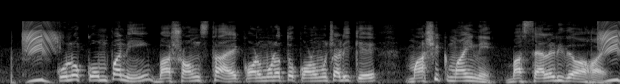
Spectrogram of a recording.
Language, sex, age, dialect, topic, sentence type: Bengali, male, 36-40, Standard Colloquial, banking, statement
